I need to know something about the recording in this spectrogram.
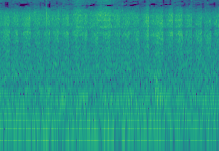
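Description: Milk heating in a steel pot on the stove, a soft steady hiss with faint crackling as it simmers.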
